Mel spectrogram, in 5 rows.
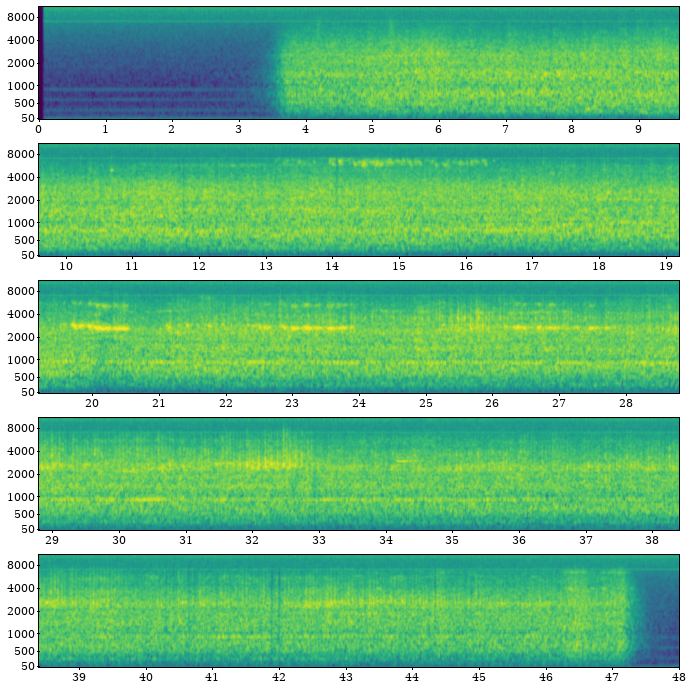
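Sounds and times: diesel locomotive engines running: 3.3s - 47.7s
high wheel squeal: 12.3s - 39.6s.

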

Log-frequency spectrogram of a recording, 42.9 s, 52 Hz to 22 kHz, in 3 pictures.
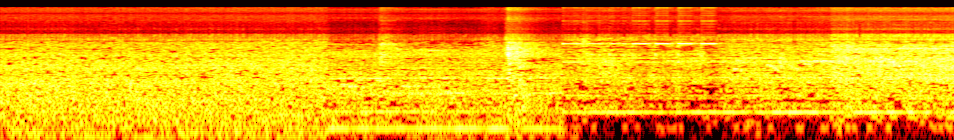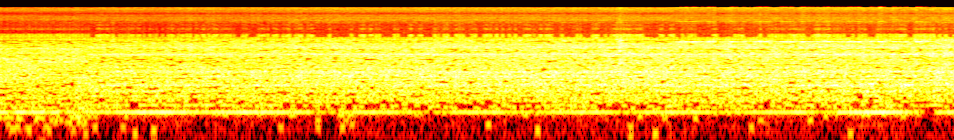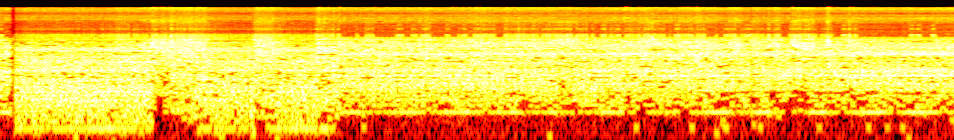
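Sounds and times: industrial machinery humming: 0.0s - 42.9s
louder machine deep hum: 0.0s - 42.9s.

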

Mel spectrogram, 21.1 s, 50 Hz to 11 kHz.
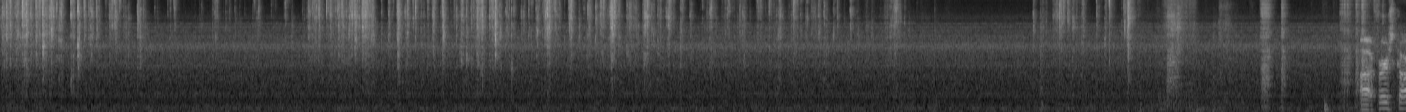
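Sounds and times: plastic wrapper crinkling and tearing: 0.0s - 13.6s, 15.5s - 17.1s.

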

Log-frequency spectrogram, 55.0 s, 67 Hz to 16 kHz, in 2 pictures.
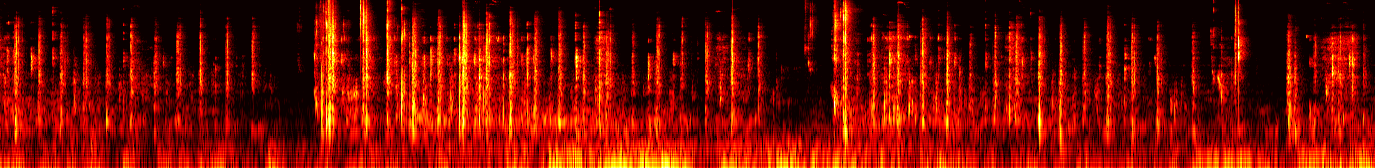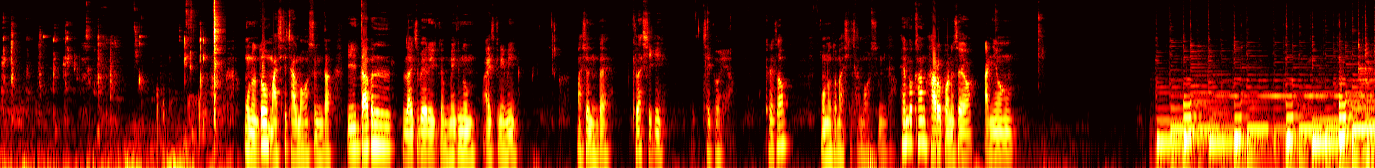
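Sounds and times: biting and chewing clicks: 0.0s - 25.0s, 25.7s - 32.0s
wet mouth sounds: 0.0s - 32.0s, 38.4s - 38.8s
chocolate shell crunching: 6.0s - 15.2s.

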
